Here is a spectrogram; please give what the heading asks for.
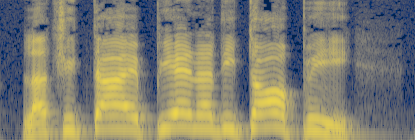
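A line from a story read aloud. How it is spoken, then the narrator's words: Furious crowd shouting. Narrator (Italian): gridavano infuriati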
